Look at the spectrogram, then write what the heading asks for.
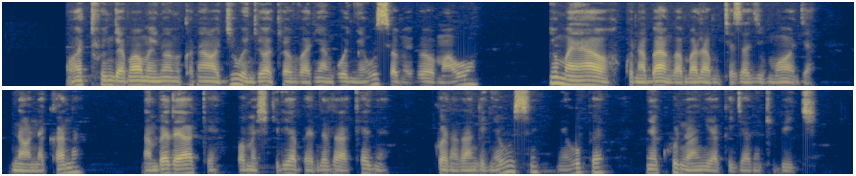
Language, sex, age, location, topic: Swahili, male, 36-49, Kisii, government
